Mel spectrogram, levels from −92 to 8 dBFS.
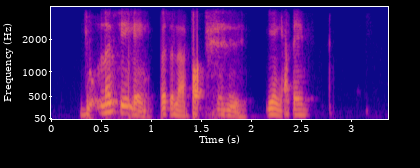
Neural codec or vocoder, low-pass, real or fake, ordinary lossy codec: codec, 16 kHz, 2 kbps, X-Codec, HuBERT features, trained on balanced general audio; 3.6 kHz; fake; Opus, 24 kbps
